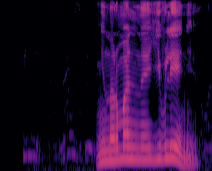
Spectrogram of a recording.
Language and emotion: Russian, angry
